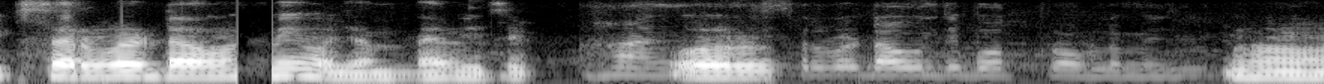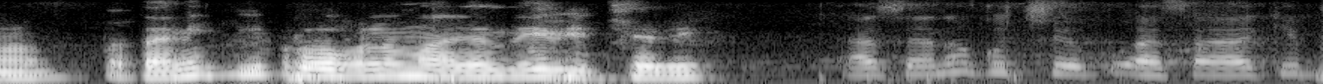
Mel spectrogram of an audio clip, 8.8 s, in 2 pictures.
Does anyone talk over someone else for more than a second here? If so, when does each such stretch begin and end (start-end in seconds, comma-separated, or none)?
none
